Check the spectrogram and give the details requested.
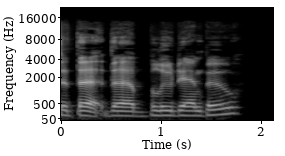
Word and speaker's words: Danube: Blue Danube. Danube. Okay. God, I'm terrible at pronouncing.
